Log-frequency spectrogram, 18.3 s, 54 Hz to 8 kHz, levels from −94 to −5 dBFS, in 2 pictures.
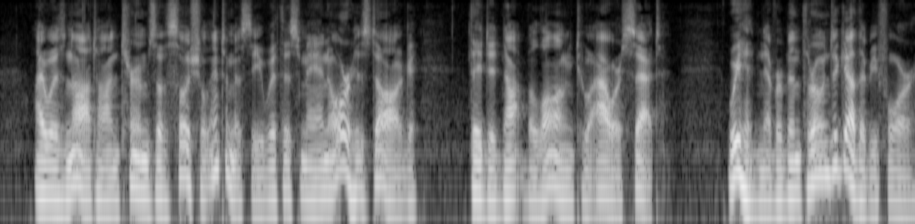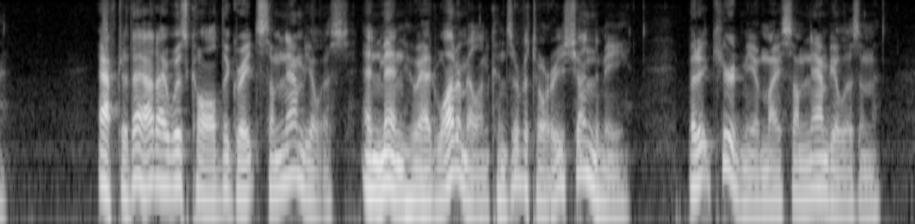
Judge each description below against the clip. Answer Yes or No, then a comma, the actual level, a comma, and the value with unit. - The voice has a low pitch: Yes, low, 100 Hz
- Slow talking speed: No, average, 165 wpm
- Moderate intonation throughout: Yes, average, 3.9 semitones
